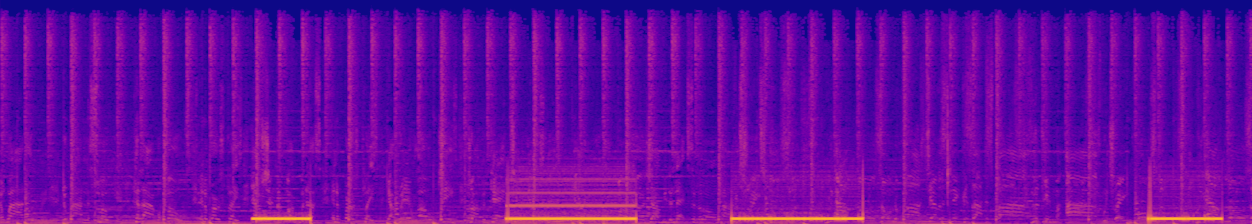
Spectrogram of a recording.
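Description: Steady telephone tones come in four long bursts with pauses between them while a call is placed, over a busy, cluttered background.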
